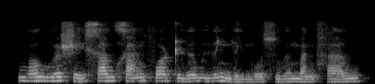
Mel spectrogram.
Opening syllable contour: rising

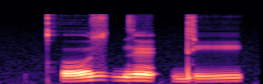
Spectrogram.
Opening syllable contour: rising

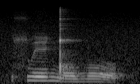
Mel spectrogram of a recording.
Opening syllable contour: high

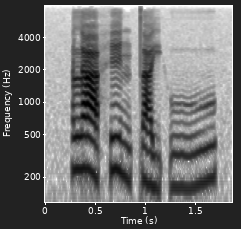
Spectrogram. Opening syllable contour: falling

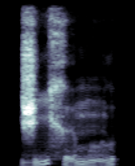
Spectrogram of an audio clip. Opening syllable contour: rising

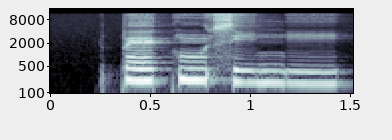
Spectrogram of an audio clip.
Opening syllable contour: high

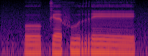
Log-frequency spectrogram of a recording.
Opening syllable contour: low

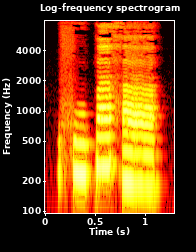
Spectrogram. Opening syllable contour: low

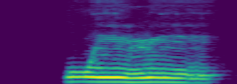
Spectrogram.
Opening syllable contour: low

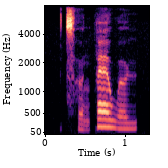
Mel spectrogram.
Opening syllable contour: low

